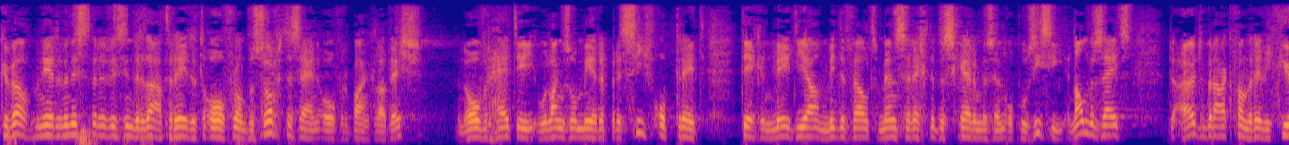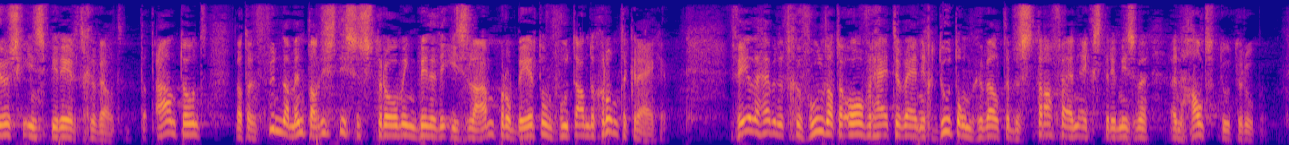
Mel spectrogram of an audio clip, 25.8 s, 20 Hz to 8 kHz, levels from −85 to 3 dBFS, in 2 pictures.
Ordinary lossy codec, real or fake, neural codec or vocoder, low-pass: AAC, 32 kbps; real; none; 7.2 kHz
